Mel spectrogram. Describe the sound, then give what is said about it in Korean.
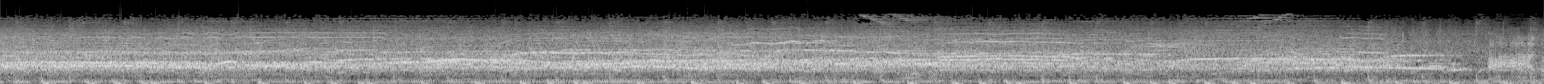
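A loud, sustained crowd roar of cheering, whooping and yelling fills the whole stretch, with high excited shouts rising above a dense wash of voices and no letup. “정도 환호성이면은”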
